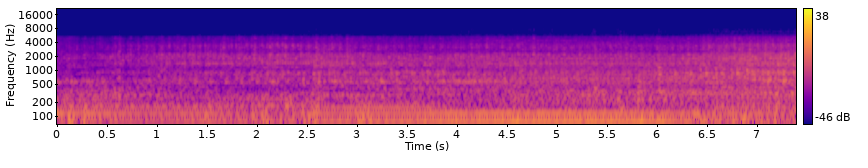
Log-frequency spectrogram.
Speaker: Let's start it. I'm scared. Sounds like a diesel.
